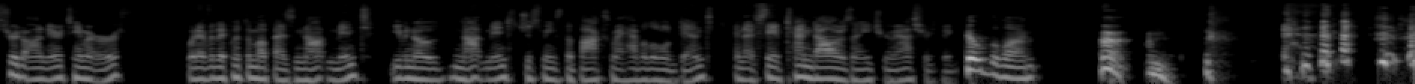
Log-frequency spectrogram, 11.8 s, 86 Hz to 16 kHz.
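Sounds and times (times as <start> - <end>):
speech: 0.0 - 11.7
person coughing: 9.2 - 10.2, 11.4 - 11.7
laughter: 10.1 - 11.7.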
